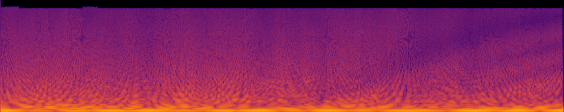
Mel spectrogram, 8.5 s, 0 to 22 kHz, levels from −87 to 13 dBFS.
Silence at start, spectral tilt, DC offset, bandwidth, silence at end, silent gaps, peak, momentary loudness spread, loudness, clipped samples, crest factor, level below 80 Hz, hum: 0 s; -6 dB/octave; under 0.1%; 16.5 kHz; 0 s; none; -4 dBFS; 4 LU; -17 LUFS; under 0.1%; 10 dB; -16 dBFS; none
